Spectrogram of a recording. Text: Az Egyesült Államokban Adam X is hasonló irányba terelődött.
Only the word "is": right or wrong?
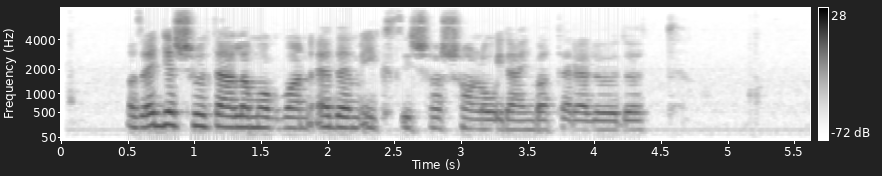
right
